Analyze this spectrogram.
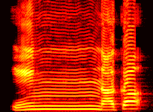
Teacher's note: انک نون پر شد ہے لہذا اس پہ غنہ کرنا ضروری ہے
